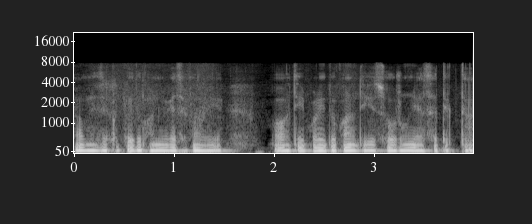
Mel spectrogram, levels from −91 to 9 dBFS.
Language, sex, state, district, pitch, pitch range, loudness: Urdu, male, Bihar, Saharsa, 95 Hz, 90-95 Hz, -15 LUFS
